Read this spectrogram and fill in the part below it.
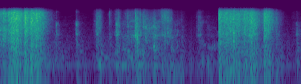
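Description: Computer keyboard typing in bursts: a dense clatter of keystrokes at the start, then scattered single taps and short runs, and another sustained burst near the end, fairly close and without talk.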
